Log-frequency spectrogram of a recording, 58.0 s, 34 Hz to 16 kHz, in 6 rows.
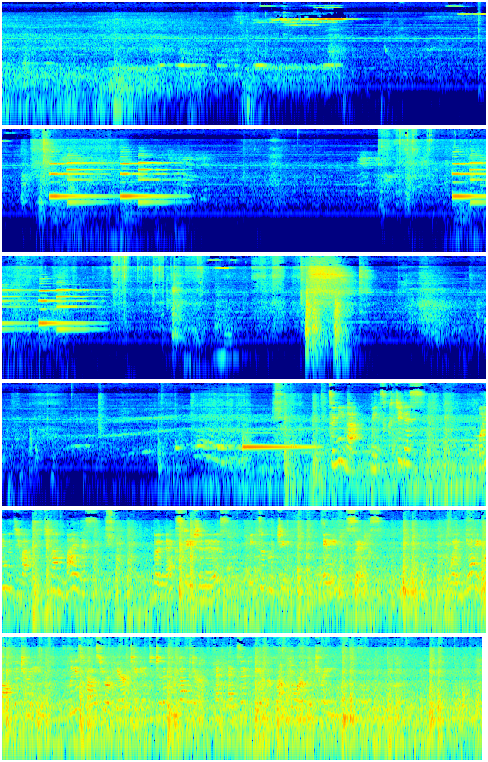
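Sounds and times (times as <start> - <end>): short burst of hiss: 25.4 - 26.8
train rising whine: 28.2 - 58.0.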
